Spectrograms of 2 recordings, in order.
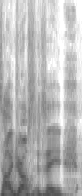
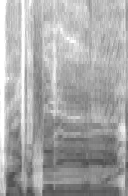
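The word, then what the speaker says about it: Hydrocity: Kurt Angle genuinely believes it's pronounced Hydrosity. Angle slapped to Naka. – Hydro City. Here comes the city. City, city, city, city, city, city, city. It's pronounced city.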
